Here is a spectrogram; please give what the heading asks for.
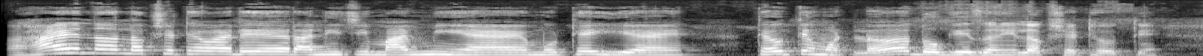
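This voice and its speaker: A man's voice: high-pitched, unhurried, darkish tone. A man voicing a friendly village brother in a cartoon phone chat, explaining things in colloquial Varhadi Marathi. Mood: friendly, informative. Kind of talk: cartoon comedy dubbing, casual phone chat.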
